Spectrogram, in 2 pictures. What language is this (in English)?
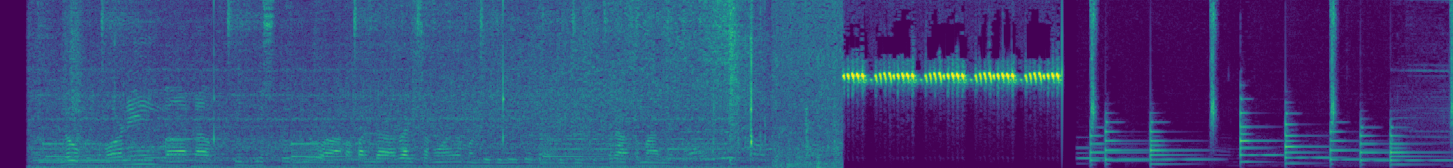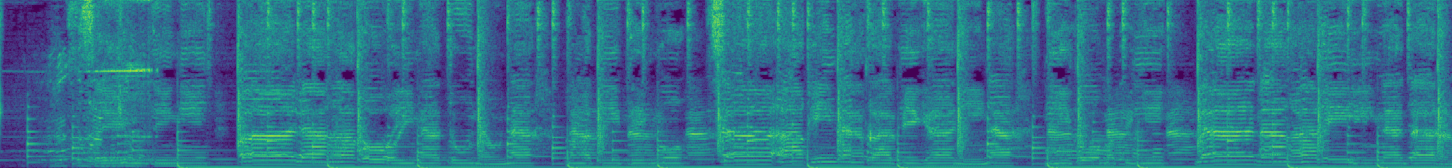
Korean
